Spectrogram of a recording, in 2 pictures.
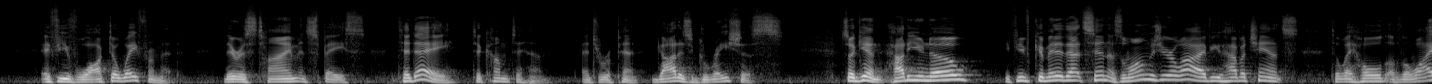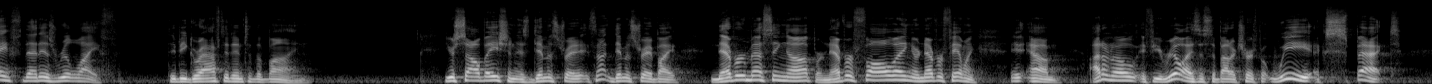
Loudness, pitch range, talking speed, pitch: -21 LUFS, 120-170 Hz, 185 wpm, 140 Hz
